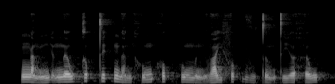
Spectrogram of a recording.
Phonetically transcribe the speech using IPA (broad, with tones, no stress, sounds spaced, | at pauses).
ŋ a˧˩ n ŋ ḭ˧˨ ə̯ n əː˨˦ w k ə˦˥ p̚ t̪ e˦˥ k̚ n a̤˨˩ n h u˨˦ m h o˦˥ p̚ h u˧ m ə˧˩ n v a˧ j f ə˦˥ p̚ v ṳ˨˩ t̪ ə˧˩ m t̪ i˧ ə̯ h ə˨˦ w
